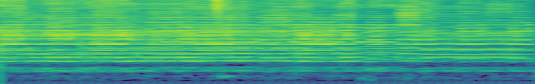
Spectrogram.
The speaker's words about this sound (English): Woo-hoo! Let's give a honk for all the moms.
